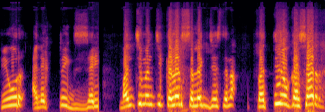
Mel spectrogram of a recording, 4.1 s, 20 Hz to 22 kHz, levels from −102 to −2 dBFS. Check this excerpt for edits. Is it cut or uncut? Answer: cut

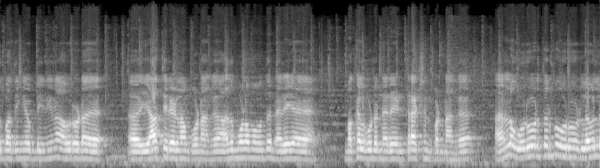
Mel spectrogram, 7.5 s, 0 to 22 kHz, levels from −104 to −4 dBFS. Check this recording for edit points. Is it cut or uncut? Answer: uncut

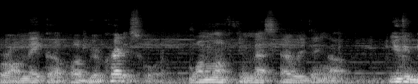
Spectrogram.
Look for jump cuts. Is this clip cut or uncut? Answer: cut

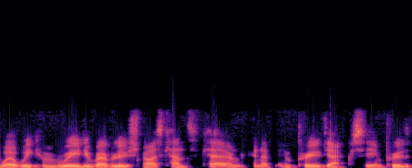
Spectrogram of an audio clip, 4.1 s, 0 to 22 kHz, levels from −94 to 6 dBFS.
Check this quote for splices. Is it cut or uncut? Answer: uncut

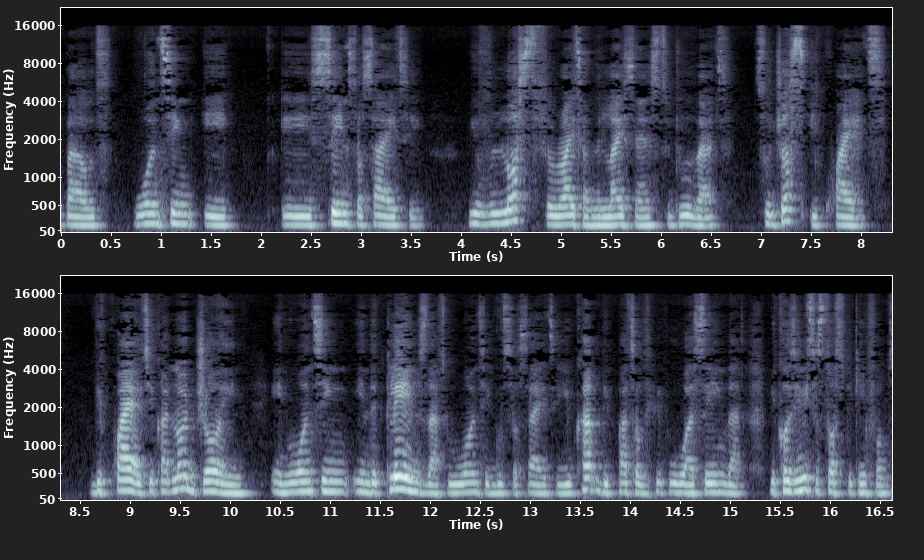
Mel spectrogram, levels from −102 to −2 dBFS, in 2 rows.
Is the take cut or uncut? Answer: uncut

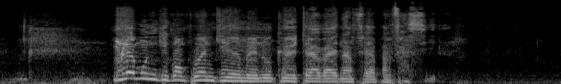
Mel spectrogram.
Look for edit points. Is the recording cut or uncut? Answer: uncut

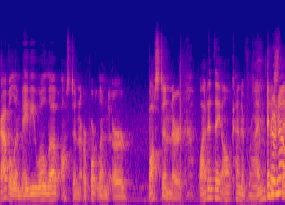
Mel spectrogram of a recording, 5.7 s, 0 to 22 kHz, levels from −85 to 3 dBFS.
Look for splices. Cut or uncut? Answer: uncut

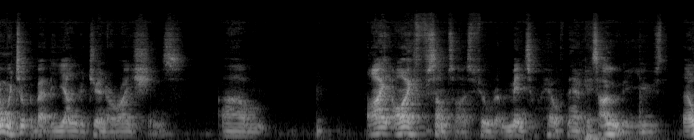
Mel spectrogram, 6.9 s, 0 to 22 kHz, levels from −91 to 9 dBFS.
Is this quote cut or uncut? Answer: uncut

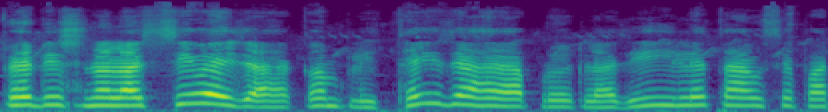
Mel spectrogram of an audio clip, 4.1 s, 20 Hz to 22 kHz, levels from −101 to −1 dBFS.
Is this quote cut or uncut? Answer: uncut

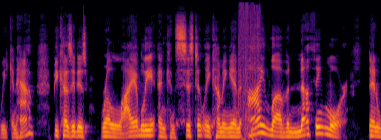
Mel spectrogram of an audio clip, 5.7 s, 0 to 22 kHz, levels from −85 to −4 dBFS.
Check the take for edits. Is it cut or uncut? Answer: cut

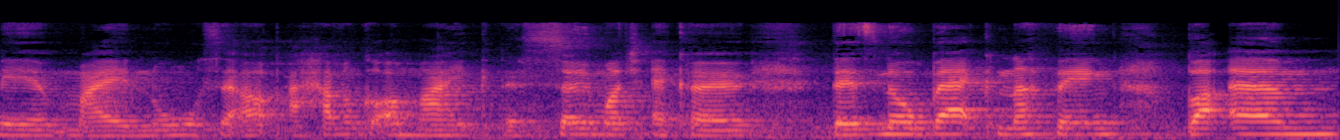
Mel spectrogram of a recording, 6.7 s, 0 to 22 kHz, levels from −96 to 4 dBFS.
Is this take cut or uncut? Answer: uncut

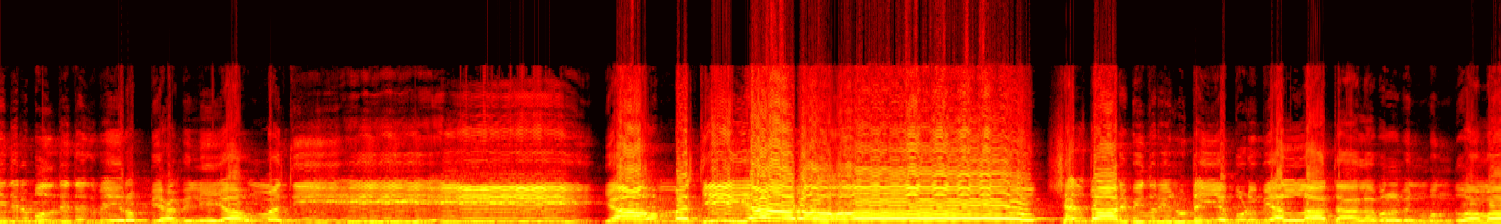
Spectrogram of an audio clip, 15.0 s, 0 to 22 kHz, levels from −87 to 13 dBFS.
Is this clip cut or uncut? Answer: cut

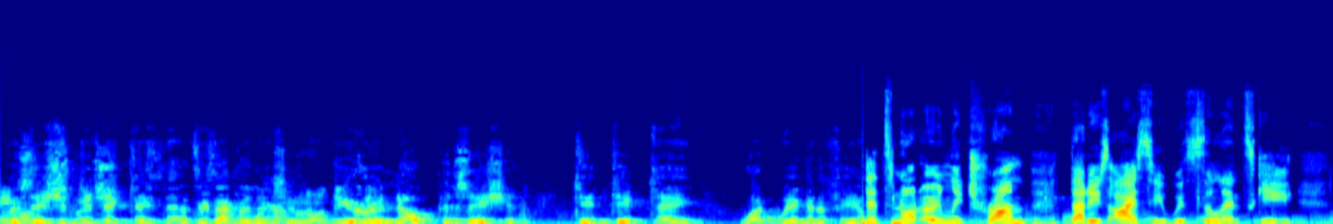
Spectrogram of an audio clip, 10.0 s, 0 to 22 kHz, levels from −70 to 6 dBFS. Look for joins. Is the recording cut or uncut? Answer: cut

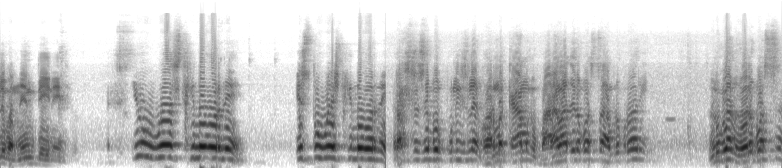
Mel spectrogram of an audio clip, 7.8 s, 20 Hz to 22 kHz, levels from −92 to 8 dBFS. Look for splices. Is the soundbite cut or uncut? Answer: cut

